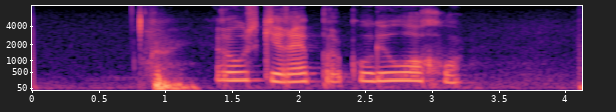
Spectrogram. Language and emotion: Russian, neutral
